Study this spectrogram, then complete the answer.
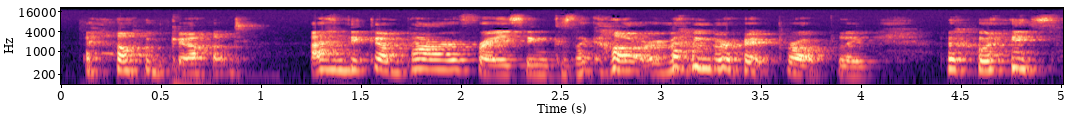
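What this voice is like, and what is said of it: Usual voice. Nothing is said of it.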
